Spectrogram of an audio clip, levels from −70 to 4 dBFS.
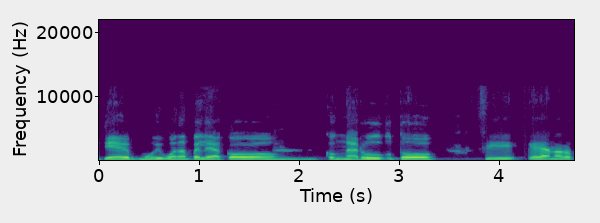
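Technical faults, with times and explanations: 3.39–3.81 s, echo leak: a far-end echo canceller likely missed its loudspeaker pickup, so a faint copy of the speech returns 0.41 s late, roughly 30 dB down.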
